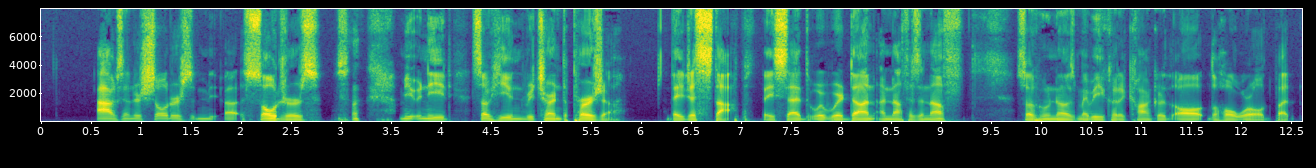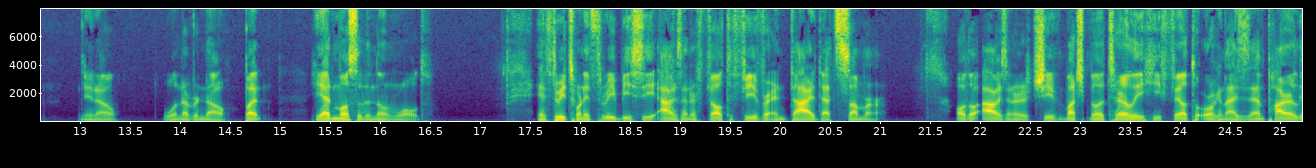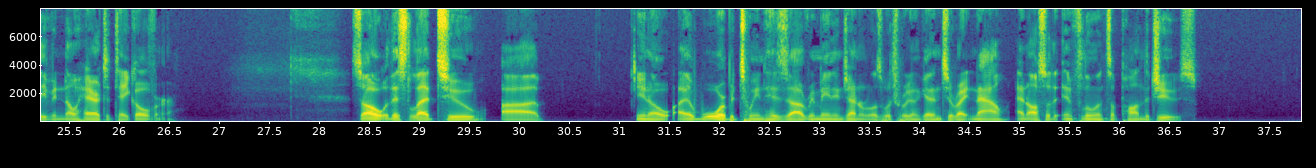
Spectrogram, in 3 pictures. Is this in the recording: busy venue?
no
